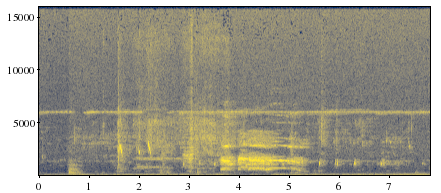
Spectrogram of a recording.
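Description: A rooster crows once, about three and a half seconds in, a single call of about a second and a half. Around it come short, high peeps from newly hatched ducklings.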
